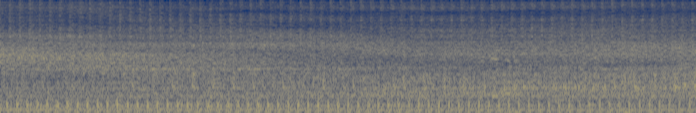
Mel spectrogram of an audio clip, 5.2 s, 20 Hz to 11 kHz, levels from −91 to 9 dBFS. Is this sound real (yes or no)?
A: no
